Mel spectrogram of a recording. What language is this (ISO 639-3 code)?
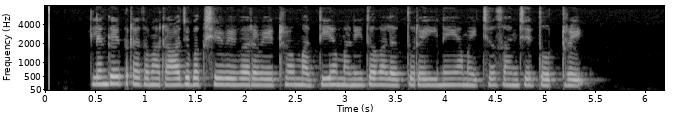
tam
